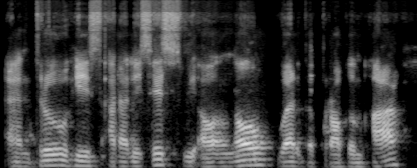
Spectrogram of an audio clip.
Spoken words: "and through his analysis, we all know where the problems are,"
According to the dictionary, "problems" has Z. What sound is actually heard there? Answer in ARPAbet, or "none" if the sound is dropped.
none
